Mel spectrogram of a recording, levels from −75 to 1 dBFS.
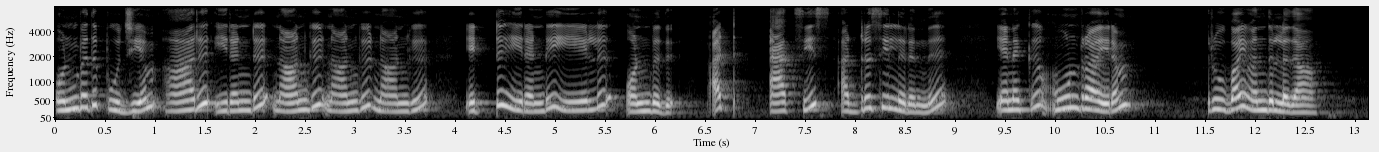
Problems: none marked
